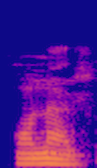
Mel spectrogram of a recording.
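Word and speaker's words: honour: इसको क्या बोलते हैं, हॉनर नहीं पढ़ेंगे इसको, अन ऑनर। ऑनर यहाँ जो एच है वो क्या है, साइलेंट है, इसलिए ओ अ ऑनर का साउंड आ रहा है, आ का साउंड आ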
